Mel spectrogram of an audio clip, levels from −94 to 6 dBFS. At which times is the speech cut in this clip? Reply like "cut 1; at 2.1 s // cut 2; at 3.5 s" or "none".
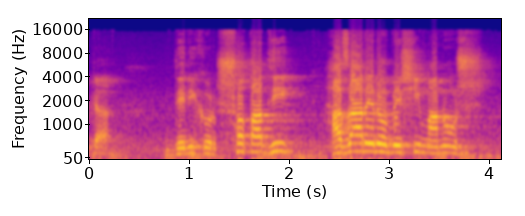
cut 1; at 1.3 s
